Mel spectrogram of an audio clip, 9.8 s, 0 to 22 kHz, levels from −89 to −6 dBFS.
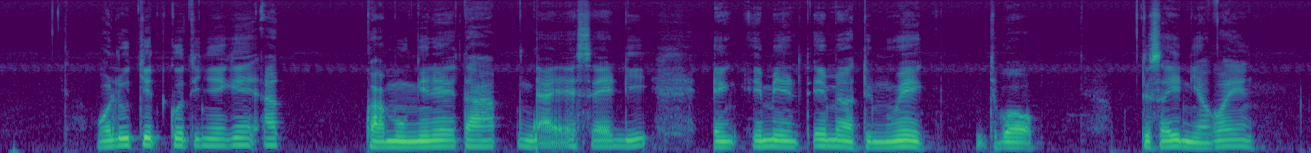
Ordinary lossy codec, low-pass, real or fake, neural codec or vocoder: none; none; real; none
